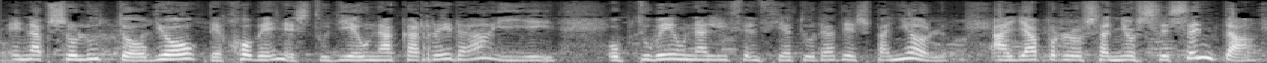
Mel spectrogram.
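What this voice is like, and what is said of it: French accent speaking Spanish. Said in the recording (Spanish): “¿Es usted francesa por su acento?”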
